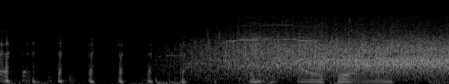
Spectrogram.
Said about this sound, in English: And let me get them claps, man. Let me get them claps.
